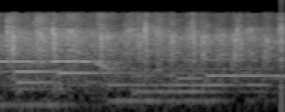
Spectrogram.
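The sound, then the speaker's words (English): A worship audience claps its hands in a dense, continuous patter that lasts throughout, over sustained musical tones. “Don't stop clapping.”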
